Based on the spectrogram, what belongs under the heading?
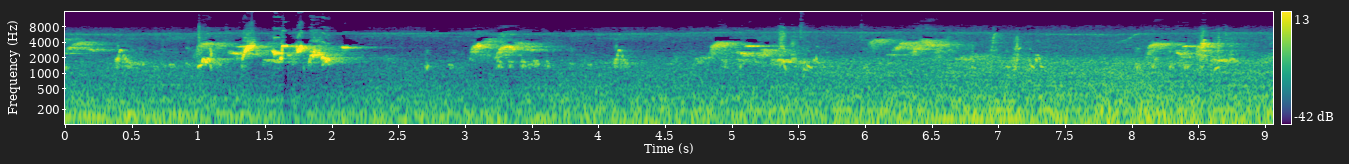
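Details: Morning song of a red-whiskered bulbul in competitive singing, used to train voice and rouse newly caught birds; an energetic jumble of chirps early on, then short sweet warbled phrases repeated every second or two over light background noise.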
